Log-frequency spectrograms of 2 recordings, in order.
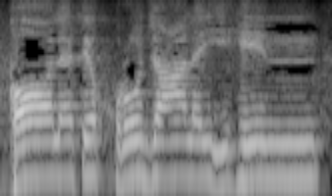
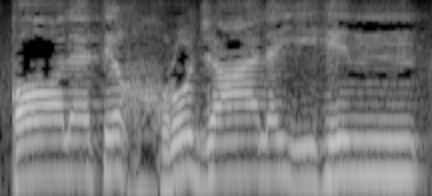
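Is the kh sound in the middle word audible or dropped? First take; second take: dropped; audible. First: The kh sound is hidden and almost not heard. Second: The kh sound is clearly heard at full length. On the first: The speaker calls it wrong. "الخطا ان انا ممكن اخفي الحرف بالكليه" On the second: The speaker calls it right. "نفس الزمن دوت لما اوصلها"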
